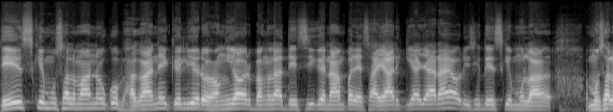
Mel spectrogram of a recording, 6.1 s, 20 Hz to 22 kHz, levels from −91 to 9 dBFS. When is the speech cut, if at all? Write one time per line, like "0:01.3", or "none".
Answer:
none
